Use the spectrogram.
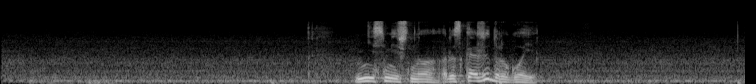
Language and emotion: Russian, neutral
